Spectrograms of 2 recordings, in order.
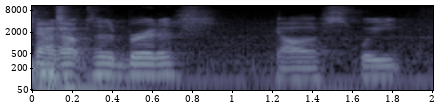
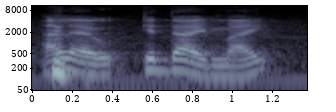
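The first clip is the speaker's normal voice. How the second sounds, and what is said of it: Poor put-on British accent. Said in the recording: “British accent? ... Just sounds like a hillbilly trying to fucking sound like a British person.”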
